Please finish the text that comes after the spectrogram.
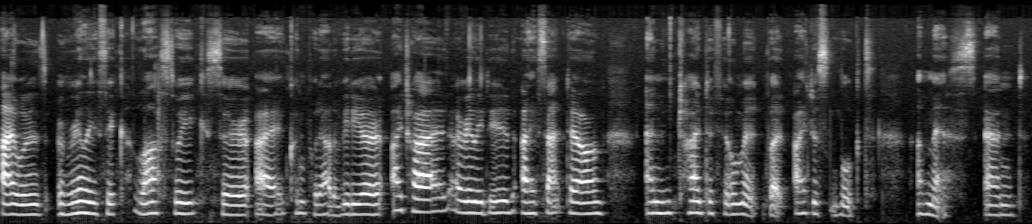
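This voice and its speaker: Raspy-voiced Australian woman vlogger. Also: medium pitch, steady tone, slow pace, darkish tone. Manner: chatty, practical step-by-step tips. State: raspy voice from a cold. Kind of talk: casual advice vlog.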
